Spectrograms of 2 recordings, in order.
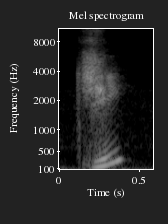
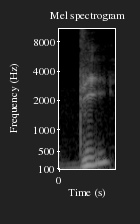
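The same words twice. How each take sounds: First: It is said in a general Brazilian accent. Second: It is said in a northeastern Brazilian accent. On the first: "no resto do Brasil" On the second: "Nordeste, alguns lugares falam de"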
